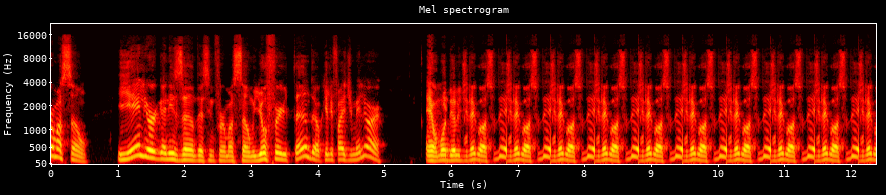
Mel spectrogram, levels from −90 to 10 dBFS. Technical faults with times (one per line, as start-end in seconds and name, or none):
6.83-12.38 broken-record loop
